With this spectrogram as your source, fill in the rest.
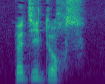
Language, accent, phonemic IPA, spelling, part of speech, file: French, France, /pə.tit uʁs/, Petite Ourse, proper noun, LL-Q150 (fra)-Petite Ourse.wav
- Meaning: Ursa Minor (constellation)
